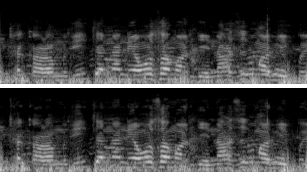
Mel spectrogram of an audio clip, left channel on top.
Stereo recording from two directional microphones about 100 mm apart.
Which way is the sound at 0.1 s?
50° right (ahead or behind).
